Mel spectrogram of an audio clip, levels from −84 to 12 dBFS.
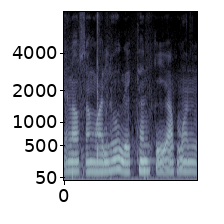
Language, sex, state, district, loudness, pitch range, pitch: Chhattisgarhi, male, Chhattisgarh, Bastar, -21 LUFS, 120-125 Hz, 125 Hz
